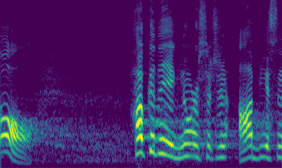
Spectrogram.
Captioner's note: audience laughs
